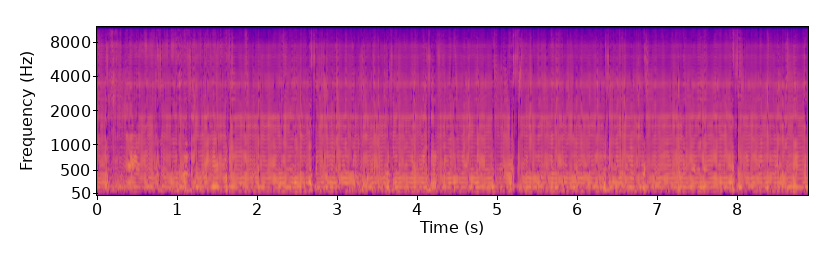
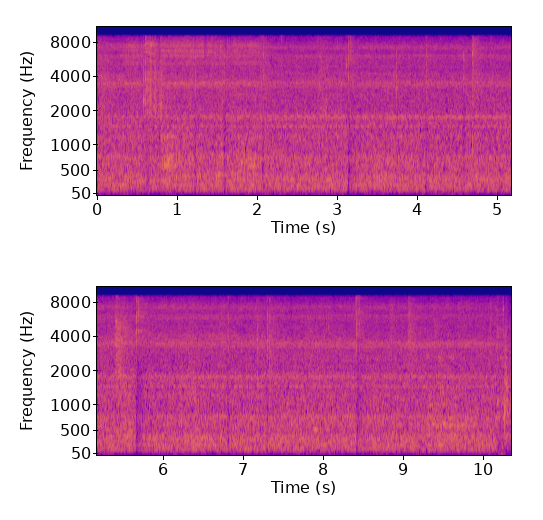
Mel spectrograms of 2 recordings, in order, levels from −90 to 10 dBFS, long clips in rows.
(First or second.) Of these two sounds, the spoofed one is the first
